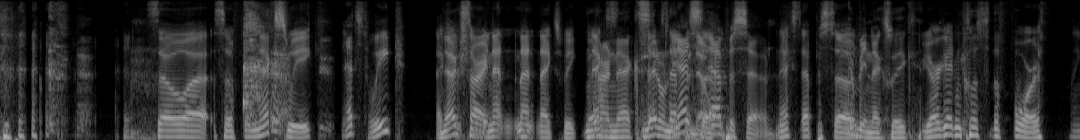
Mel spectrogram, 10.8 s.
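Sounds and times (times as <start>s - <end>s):
speech: 0.0s - 0.5s, 1.5s - 10.8s
person coughing: 0.4s - 1.5s, 2.4s - 3.4s.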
